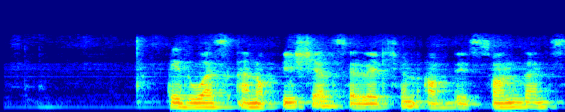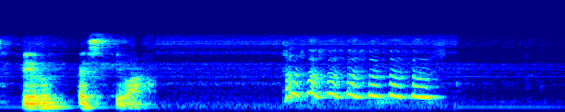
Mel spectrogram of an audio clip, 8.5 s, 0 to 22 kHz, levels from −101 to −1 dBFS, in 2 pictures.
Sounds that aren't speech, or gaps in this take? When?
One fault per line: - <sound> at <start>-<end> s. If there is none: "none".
- laugh at 6.4-7.6 s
